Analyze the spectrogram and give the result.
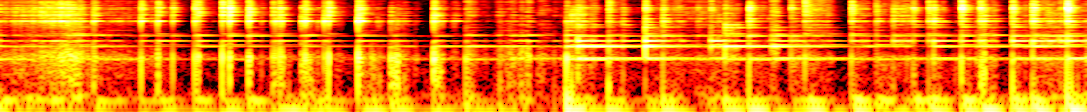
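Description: Long nails tap and trace across the textured surface of an upside-down, hollow, gray rough ceramic bowl. The result is a rapid stream of short, bright clicks and scratchy taps over a low, hollow thump, with faint steady ringing tones underneath. The sound grows fuller and louder partway through.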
